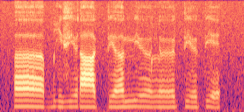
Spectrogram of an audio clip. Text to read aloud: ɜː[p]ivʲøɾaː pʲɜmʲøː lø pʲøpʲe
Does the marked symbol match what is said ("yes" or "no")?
no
